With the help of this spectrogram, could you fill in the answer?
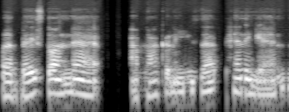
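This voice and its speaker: A woman in her fifties hosting an early-morning coloring video, talking softly and unhurriedly with a raspy morning voice, thinking aloud with many fillers. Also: lowish voice, steady tone, brisk, dry recording. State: still waking up. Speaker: coloring channel host.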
